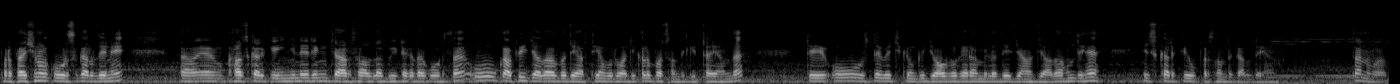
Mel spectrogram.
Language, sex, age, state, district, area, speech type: Punjabi, male, 45-60, Punjab, Sangrur, urban, spontaneous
